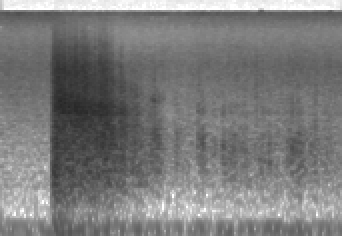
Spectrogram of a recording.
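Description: A single rifle shot cracks out sharply and loudly, then fades into a booming, rumbling tail that lingers over a low background hum.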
